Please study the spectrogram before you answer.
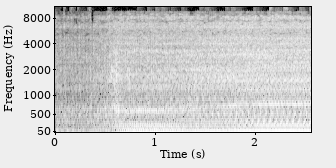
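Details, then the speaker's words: High-mileage VW/Skoda car, about 230,000 km, used-car check: revved to about 2000 rpm, the note climbs smoothly from idle to a steady higher speed with no knocks or rattles; rpm rise, sound and vibration judged excellent. "என்ஜினோட ஹைட்லிங் rர்pிmம் அந்த rice பண்ற RPM சூப்பர்பா இருக்கு."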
